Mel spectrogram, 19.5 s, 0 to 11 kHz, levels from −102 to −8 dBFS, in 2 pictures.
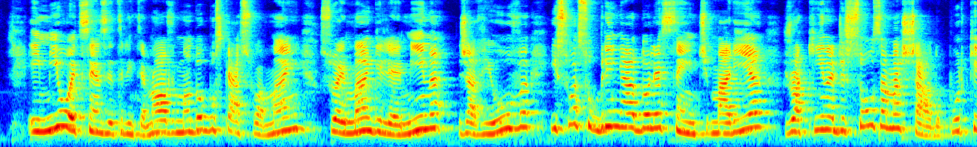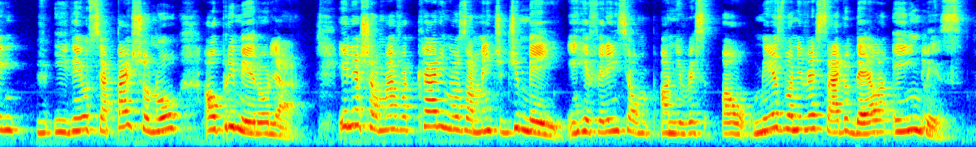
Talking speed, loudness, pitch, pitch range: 135 wpm, -23 LUFS, 260 Hz, 225-300 Hz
